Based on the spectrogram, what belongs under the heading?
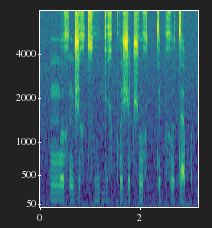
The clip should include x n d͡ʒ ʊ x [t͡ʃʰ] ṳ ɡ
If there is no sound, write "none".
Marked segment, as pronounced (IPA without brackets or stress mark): t͡sʰ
